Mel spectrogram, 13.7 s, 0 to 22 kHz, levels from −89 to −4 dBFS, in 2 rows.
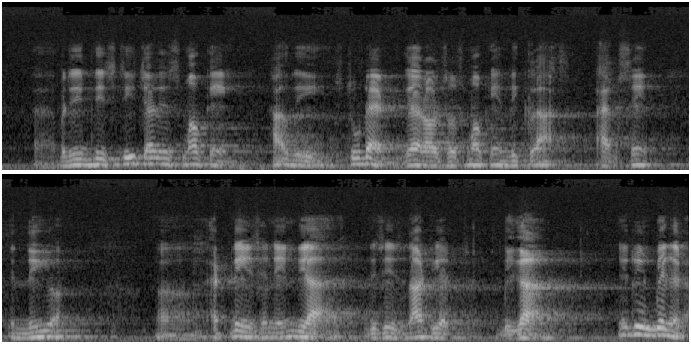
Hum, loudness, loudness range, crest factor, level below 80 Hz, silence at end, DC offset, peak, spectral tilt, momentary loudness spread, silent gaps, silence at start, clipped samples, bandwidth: none; -34 LUFS; 6 LU; 24 dB; -58 dBFS; 0 s; under 0.1%; -10 dBFS; -4.5 dB/octave; 18 LU; none; 0 s; under 0.1%; 19.5 kHz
